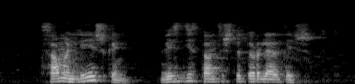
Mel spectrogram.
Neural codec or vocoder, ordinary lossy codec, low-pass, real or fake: none; MP3, 64 kbps; 7.2 kHz; real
